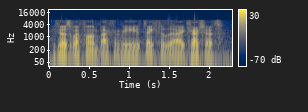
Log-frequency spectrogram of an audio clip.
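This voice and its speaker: A man with a lowish voice reads a visual novel aloud as a game streamer, adding casual remarks. The sound is somewhat dull, with some music behind him. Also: flat delivery, quick pace, a bit bright, clear, resonant tone.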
